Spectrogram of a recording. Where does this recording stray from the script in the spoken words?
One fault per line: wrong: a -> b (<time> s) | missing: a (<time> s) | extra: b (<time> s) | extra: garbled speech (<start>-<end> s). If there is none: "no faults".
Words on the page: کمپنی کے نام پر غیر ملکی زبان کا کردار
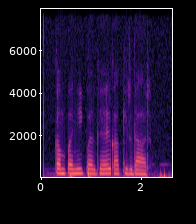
missing: کے نام (0.8 s)
missing: ملکی زبان (1.4 s)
